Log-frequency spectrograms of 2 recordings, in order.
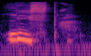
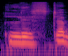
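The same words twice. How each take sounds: First: The i vowel is tense, like English 'ee'. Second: The i vowel is lax, like English 'ih'. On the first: The speaker calls it right. "but lista" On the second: The speaker calls it wrong. "Not lista"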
